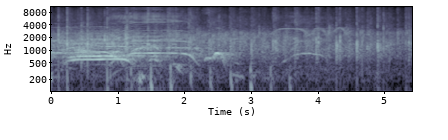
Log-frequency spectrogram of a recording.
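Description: An audience at the Purpose Church claps steadily with scattered cheers and whoops as a woman comes forward to share her story, the applause loudest at first and then thinning out over several seconds, with a few voices calling out.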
